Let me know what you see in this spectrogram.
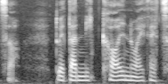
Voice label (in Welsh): "nico", Welsh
